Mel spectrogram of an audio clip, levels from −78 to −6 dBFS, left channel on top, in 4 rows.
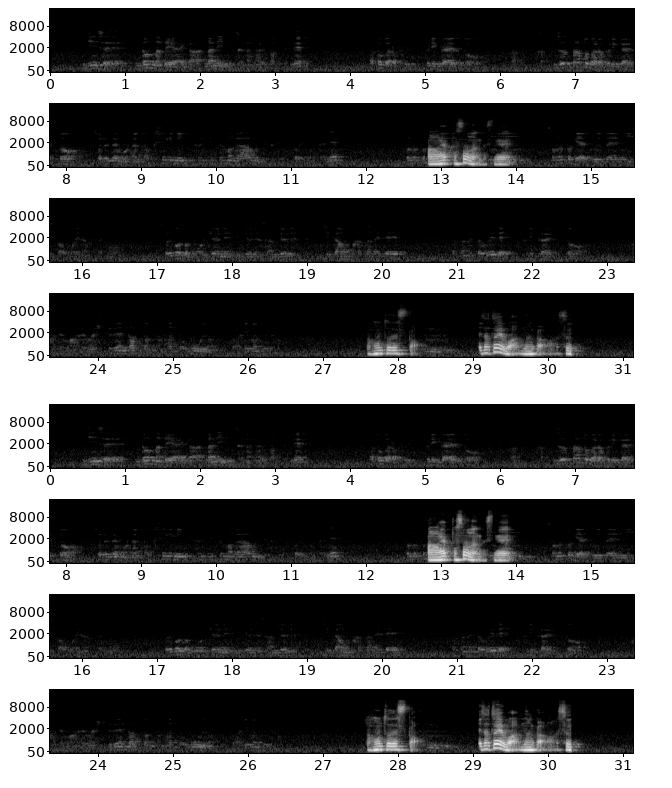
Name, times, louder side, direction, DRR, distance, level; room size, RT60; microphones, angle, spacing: voice 1, 0.4-3.4 4.2-5.8 6.1-11.6 12.5-13.2 13.6-16.5 17.1-20.3 20.6-22.7 23.3-26.4 28.3-28.8, equal, 5° left, 5.6 m, -52 dB
voice 2, 12.8-13.9 27.6-28.3 29.1-30.3, right 5 dB, 85° right, 0.6 m, -21 dB
17.5 x 17.0 x 2.9 m
head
